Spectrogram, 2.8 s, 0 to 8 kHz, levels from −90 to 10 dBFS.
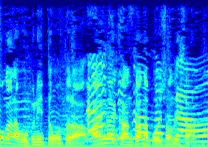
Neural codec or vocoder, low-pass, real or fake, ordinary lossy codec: none; none; real; none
